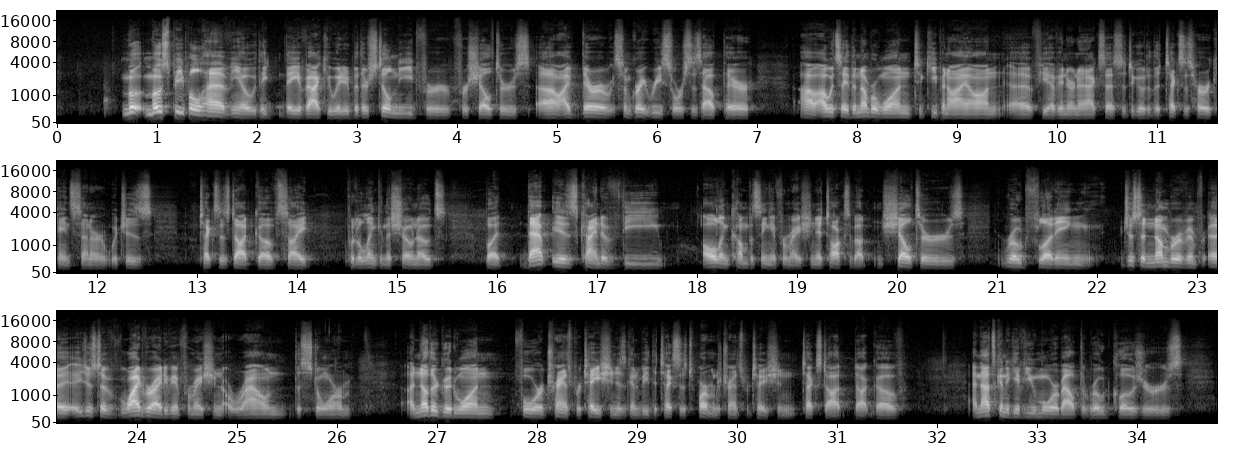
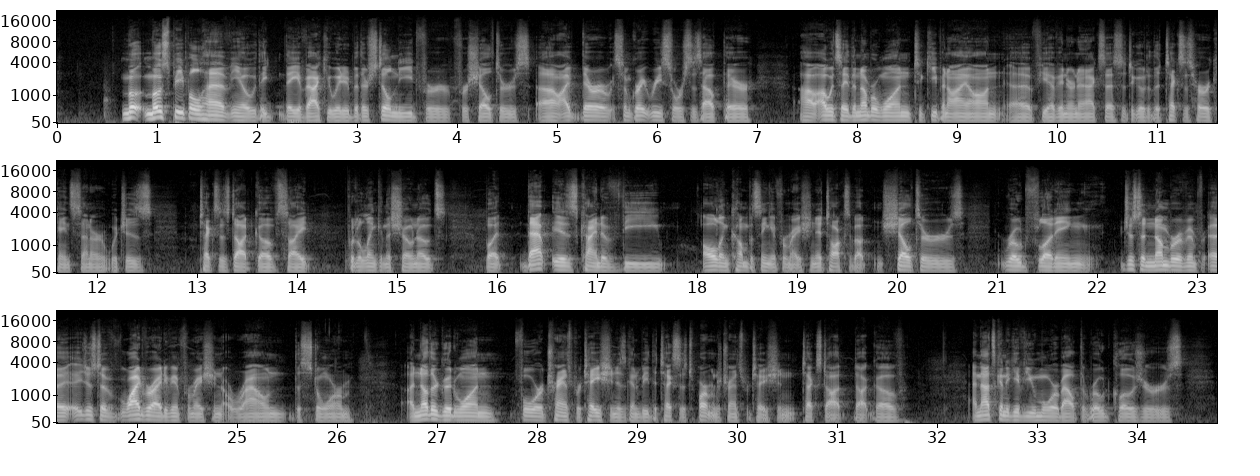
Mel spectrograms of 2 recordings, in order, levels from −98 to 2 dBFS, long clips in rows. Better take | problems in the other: second | thin; very; fading below 400 Hz

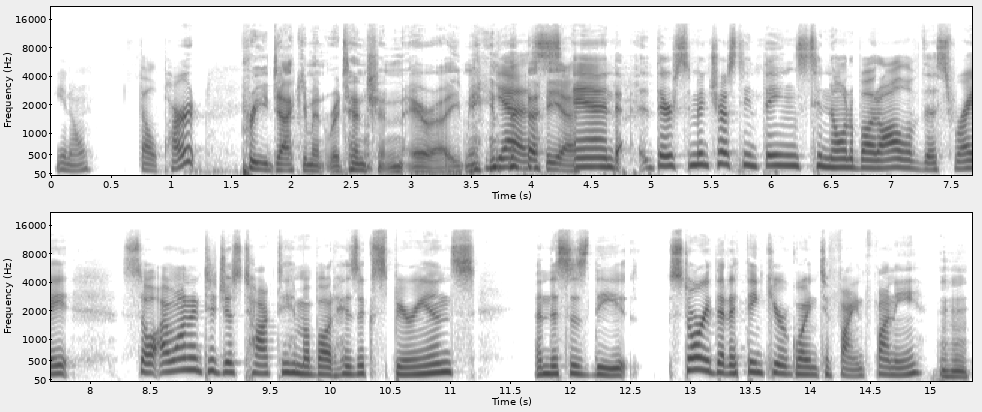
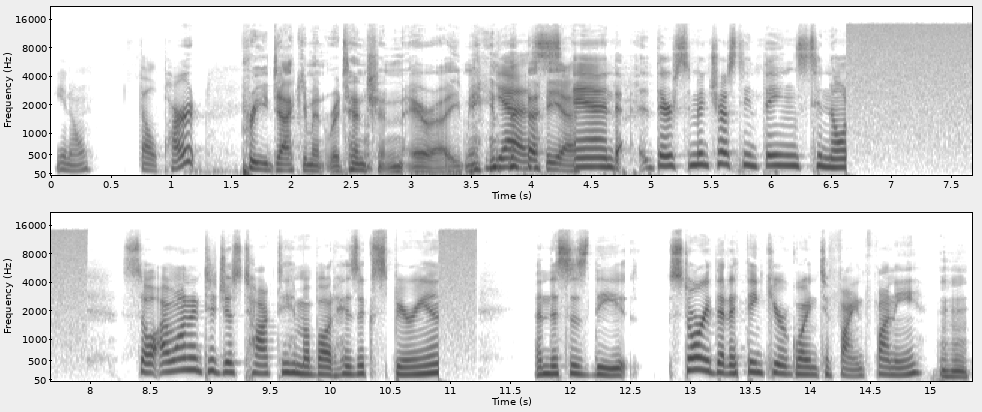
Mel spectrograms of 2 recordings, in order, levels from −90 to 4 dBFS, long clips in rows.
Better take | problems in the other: first | audio cutting out; filled with static; at 6.5 s for 1.5 s and at 11 s

